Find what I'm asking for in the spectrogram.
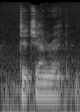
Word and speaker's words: degenerate: Degenerate, degenerate, degenerate. Spelled D-E-G-E-N-E-R-A-T-E. The last part is pronounced like you had an I-T there. Degenerate, degenerate. Sometimes people get angry at somebody else.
